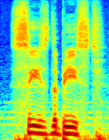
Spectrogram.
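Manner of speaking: ordinary talk, nothing marked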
